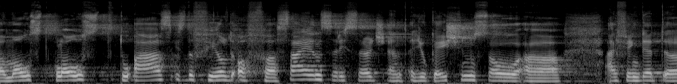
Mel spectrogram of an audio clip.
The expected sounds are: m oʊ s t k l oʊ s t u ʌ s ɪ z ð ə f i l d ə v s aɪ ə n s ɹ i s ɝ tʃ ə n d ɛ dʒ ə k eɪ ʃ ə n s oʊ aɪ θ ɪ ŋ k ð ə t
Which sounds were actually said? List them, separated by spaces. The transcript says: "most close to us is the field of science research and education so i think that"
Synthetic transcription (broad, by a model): m oʊ s t k l oʊ s t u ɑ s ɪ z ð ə f i l d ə f s aɪ ə n s ɹ i s ɝ tʃ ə n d ɛ dʒ ə k eɪ ʃ ə n s oʊ aɪ θ ɪ ŋ k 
